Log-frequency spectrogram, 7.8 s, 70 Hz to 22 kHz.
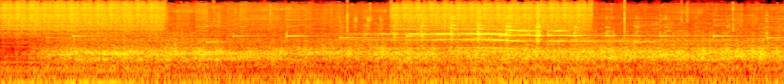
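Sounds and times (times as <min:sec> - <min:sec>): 
moving train rumbling and clattering: 0:00.0 - 0:07.8
bell ringing heard from a moving train: 0:02.4 - 0:07.3.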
